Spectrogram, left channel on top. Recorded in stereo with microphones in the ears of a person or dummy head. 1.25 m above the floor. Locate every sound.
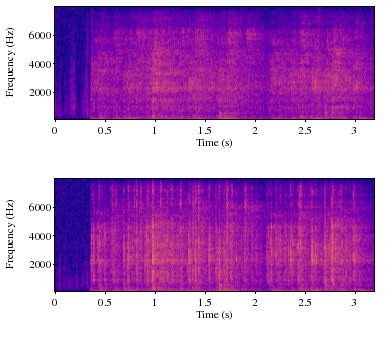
0.3 s typing on a keyboard: 25° right (ahead or behind), 0.7 m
